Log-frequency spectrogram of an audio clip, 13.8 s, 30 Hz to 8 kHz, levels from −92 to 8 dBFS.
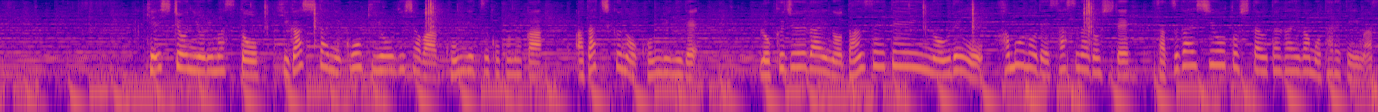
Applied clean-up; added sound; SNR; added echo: none; Camera; 13 dB; none.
